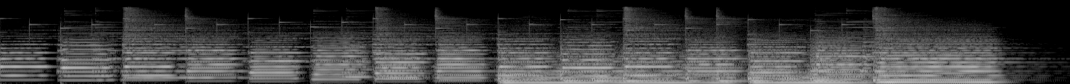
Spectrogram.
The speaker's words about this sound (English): Number 38, Partner Songs Duet. You play White Choral Bells. You'll hear Vesper's song and the accompaniment on the recording.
